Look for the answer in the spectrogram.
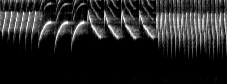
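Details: Canary singing a long 'gacor' song used to train young or silent canaries: short trilled notes, sweeping up-and-down whistles, then a fast continuous buzzy trill.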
